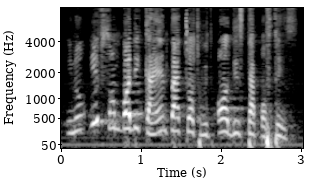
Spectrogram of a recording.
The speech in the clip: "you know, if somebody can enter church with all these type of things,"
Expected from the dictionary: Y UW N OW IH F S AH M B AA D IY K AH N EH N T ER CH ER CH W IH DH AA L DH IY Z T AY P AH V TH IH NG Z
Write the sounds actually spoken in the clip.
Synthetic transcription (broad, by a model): Y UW N OW IH F S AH M B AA D IY K AH N EH N T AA CH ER CH W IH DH AA L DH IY S T AY P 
